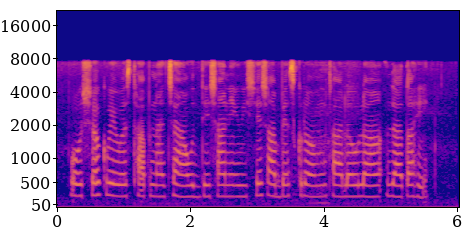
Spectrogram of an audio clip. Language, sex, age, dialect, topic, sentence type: Marathi, female, 18-24, Northern Konkan, agriculture, statement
